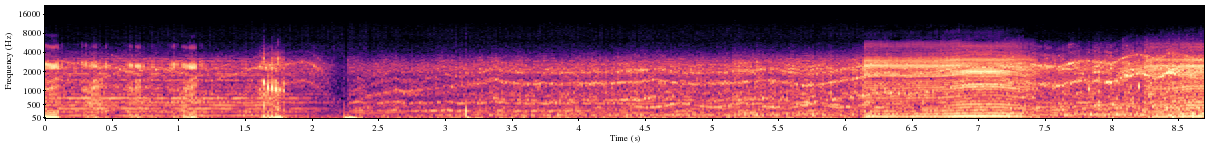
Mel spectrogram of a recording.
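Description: Early-1930s cartoon soundtrack: music with several pitched parts and sliding, wavering notes. About six seconds in it turns louder and fuller.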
